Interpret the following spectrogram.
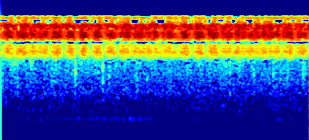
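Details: Provence cicadas in summer, singing as a constant shrill buzzing drone with quick rhythmic pulsing, many callers together, loud and unbroken throughout.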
